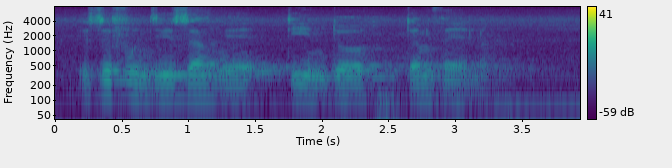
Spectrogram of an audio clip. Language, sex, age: Swati, male, 24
